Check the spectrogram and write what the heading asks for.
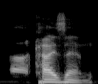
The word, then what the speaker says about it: Kaizen: Kaizen. Kaizen, which is that philosophy of incremental progress, and it's little increment.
